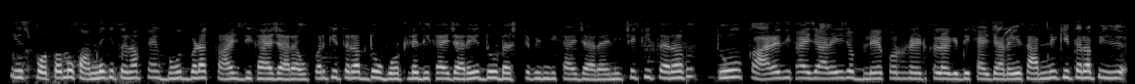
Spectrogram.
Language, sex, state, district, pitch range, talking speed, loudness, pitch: Hindi, female, Uttar Pradesh, Budaun, 265-305 Hz, 280 wpm, -23 LUFS, 285 Hz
